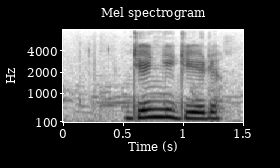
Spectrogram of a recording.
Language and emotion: Russian, neutral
